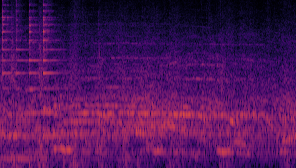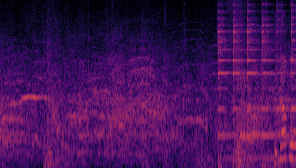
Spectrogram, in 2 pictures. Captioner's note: bell ringing; crowd chatter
